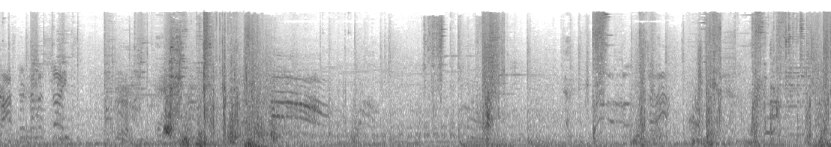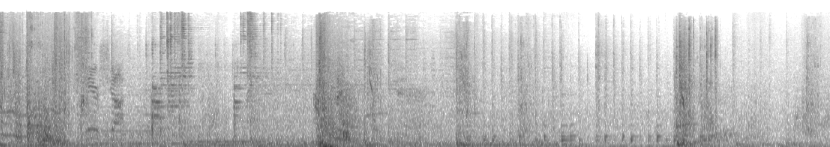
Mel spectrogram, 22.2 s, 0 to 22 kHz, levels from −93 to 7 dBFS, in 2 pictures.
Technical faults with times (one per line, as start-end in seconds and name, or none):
none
